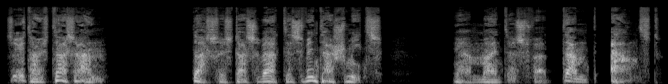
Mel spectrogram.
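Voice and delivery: a gruff little warrior, grim and serious; gruff Rob. Acted. Rob warns the others about the Wintersmith, gruff and grim. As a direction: mutter darkly about the Winter smith. Rob's voice in the story.

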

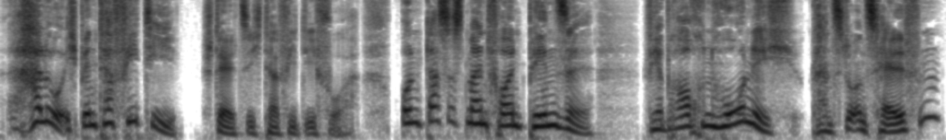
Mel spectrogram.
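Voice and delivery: Tafiti voice. A narrator's reading. Tafiti politely asks the grumpy badger for help, eager and high.

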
